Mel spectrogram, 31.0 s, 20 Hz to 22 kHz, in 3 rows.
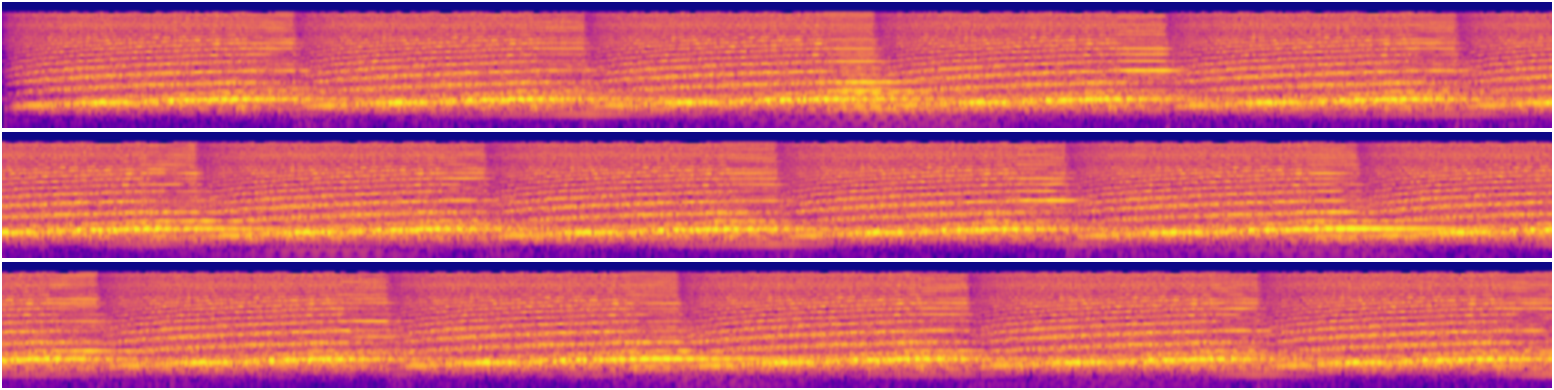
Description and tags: EMERGENCY SIREN
LOUD - ALARM - REALISTIC
[1] This loop was Made from scratch In Fl studio.
[3] Comment for more sounds like this!
Feedback is appreciated! Make sure to credit and send me if you end up using this in a project :)! Scare your friends or something!
siren, fl, warning, future, fiction, ringing, loop, bass, sci, ambient, synth, sequence, alert, synthesizer, electronic, emergency, studio, sound, machine, alarm, fi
